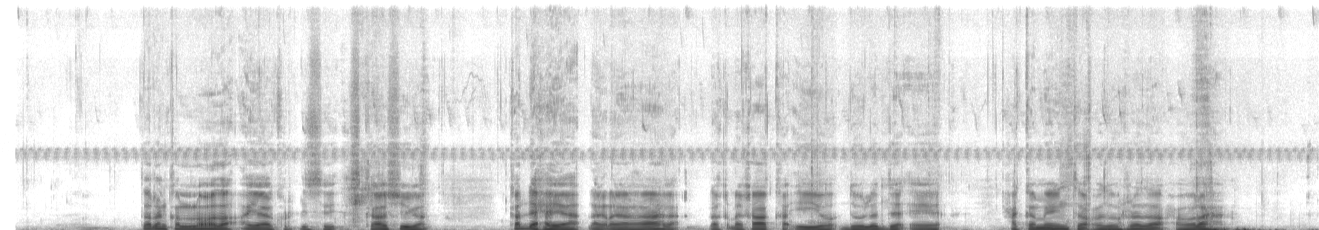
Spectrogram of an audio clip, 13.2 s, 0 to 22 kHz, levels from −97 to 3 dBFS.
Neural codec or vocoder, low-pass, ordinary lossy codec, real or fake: none; none; none; real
